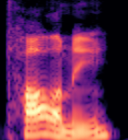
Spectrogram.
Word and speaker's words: Ptolemy: And a guy named Ptolemy, which is spelled with a P, the P is silent,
